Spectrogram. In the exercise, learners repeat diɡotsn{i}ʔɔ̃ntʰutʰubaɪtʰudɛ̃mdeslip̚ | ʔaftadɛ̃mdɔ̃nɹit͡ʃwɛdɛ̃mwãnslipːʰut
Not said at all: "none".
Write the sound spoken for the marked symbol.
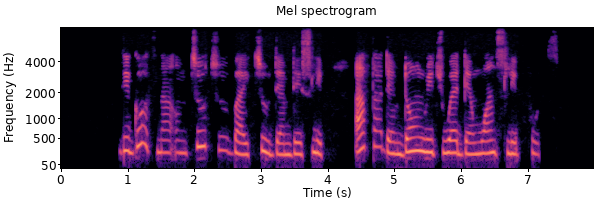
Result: a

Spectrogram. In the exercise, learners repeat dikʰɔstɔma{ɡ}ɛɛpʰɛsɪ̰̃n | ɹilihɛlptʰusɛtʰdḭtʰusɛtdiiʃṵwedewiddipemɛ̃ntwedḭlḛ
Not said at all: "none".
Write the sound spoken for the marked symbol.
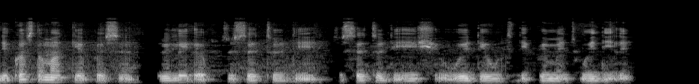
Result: k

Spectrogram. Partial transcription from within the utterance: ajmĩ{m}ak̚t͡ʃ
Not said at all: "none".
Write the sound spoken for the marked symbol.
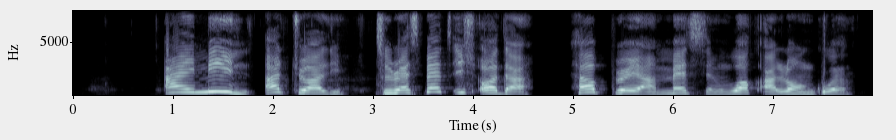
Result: n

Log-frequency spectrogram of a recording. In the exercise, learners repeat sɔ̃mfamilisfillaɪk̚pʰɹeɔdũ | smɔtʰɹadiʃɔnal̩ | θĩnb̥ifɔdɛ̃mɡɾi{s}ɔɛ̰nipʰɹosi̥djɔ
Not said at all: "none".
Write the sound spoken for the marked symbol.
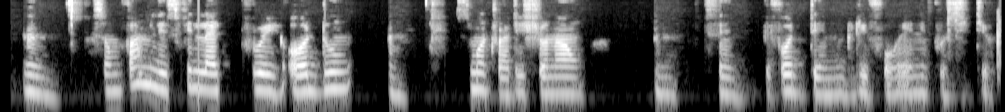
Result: f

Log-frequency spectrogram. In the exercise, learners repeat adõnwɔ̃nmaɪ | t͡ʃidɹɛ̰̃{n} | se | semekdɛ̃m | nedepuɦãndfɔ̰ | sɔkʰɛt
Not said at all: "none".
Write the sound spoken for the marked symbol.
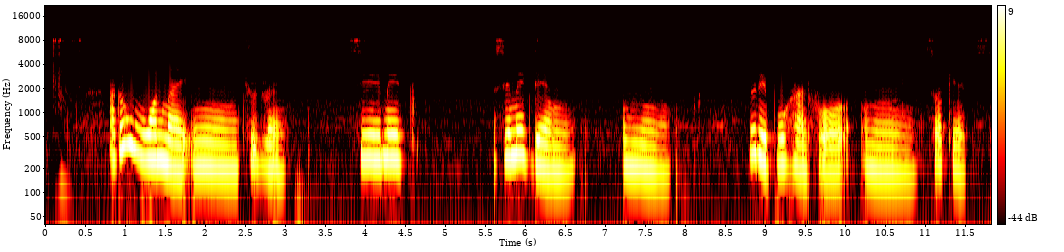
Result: n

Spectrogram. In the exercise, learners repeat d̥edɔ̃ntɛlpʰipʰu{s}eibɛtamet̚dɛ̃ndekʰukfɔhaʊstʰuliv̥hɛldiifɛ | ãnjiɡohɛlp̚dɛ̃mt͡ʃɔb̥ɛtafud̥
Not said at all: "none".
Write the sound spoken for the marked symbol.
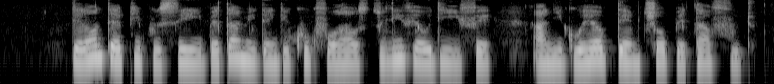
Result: s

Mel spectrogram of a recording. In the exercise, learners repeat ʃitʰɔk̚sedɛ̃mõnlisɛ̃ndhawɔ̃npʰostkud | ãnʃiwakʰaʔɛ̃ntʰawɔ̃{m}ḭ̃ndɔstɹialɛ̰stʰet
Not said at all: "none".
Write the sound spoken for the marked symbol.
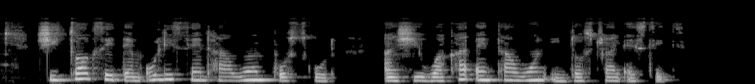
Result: n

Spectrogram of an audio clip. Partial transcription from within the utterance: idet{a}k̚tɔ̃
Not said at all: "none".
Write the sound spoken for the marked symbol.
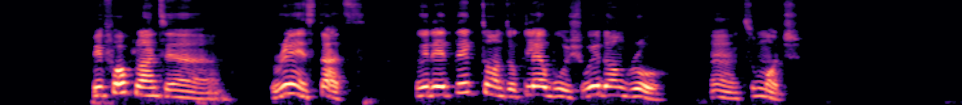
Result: e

